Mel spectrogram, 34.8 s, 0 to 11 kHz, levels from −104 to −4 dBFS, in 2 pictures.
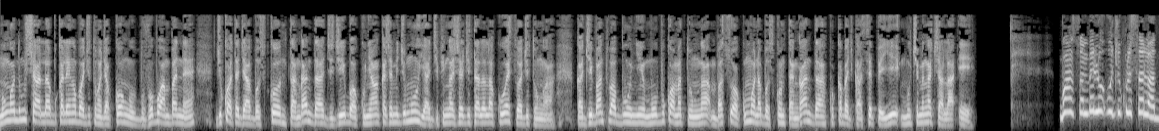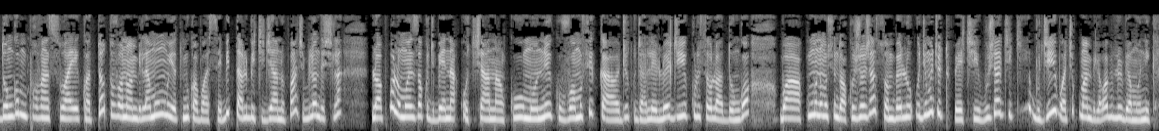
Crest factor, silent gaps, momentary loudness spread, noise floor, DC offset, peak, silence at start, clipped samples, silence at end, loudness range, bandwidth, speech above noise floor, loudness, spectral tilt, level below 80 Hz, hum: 16 dB; 14.66-15.14 s, 15.82-15.87 s; 6 LU; -52 dBFS; under 0.1%; -4 dBFS; 0 s; under 0.1%; 0 s; 3 LU; 8 kHz; 33 dB; -20 LUFS; -5 dB/octave; -68 dBFS; none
